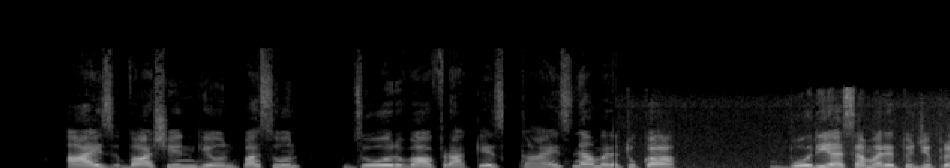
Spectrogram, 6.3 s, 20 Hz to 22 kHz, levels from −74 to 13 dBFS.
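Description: At 4.08 s, just after "फ्राकेझ कांयच ना मरे", the input likely switched to a poorer device. A 20 ms gap follows, then the speech runs to the end with nothing above 10.5 kHz, sounding duller and boxier. Its level shifts by roughly 5 dB, over new background noise about 30 dB down.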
